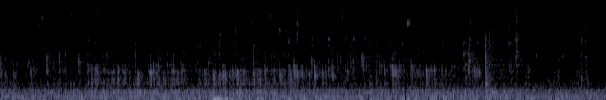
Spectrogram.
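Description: Faint, slow dripping of strained pruno running from a squeezed cloth into a plastic bag, with a single low thump about two seconds in.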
